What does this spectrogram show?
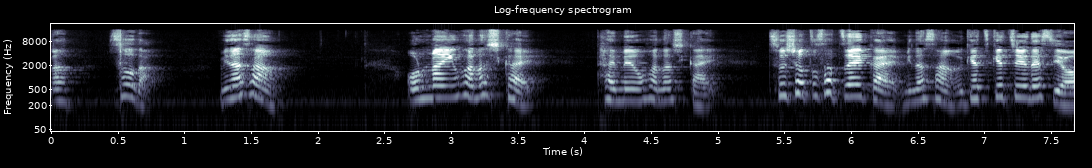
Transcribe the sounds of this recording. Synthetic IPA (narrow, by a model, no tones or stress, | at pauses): a | so̞ːd̪a̰ | mʲinasãŋ̃ | õ̞nɾaĩo̞hanaɕi̥kai | t̪ʰaimẽ̞ɰ̃ohanaɕi̥kai | t͡sɨːɕo̞ːt̪ːo̞sat͡sɨe̞ːkaimʲinasãɰ̃ɯ̟ke̞t͡sɨ̥ke̞t͡ɕɨːd̪e̞sɨjo̞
